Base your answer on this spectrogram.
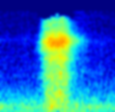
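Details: Self-recorded sneeze induced by inhaling chhinkni (snuff) from a key tip into each nostril and sniffing until tickle built: a single soft, hissing nasal burst under half a second, a small sneeze.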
